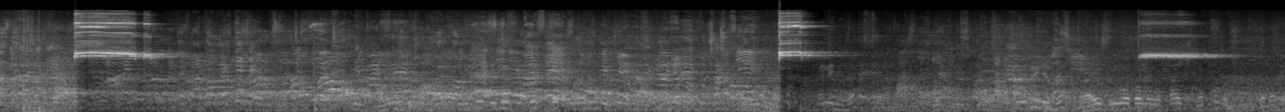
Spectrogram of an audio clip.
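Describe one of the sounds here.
A referee blows a whistle in short sharp blasts.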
